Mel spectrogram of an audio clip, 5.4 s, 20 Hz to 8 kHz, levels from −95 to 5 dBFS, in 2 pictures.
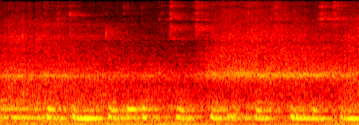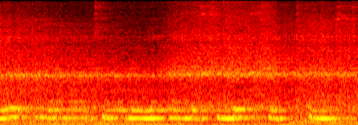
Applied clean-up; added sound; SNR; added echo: none; Breathing; 6 dB; reverberation time 0.7 s.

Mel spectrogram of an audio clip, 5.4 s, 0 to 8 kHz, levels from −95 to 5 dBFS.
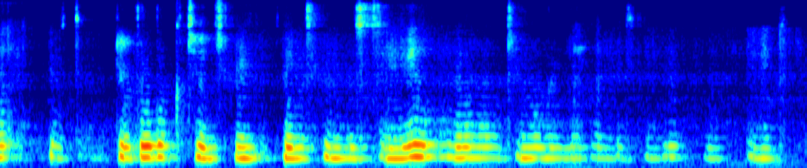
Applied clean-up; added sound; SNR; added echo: neural mask model DeepFilterNet 3.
